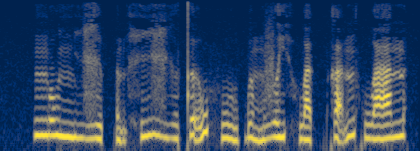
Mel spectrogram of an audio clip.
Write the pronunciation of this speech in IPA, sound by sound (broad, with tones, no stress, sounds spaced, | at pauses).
ŋ o˧ w ɲ i̤˨˩ ɣ e˨˩ p̚ ʔ ə̰˧˨ n h i˨˦ ɣ i̤˨˩ ə̯ t̪ ə̰ː˧˥ w h w u˧˩ ɓ ə˧˩ m v ə˧ j h w a˨˩ t̚ k a̰˧˥ n k w a˨˦ n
